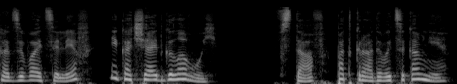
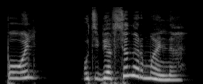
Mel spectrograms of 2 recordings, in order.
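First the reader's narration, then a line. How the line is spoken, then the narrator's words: Anxious question. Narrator (Russian): Взволнованно спрашивает Римма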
